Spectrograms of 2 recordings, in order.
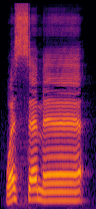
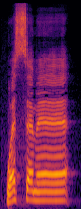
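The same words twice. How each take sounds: Both takes have the same delivery.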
